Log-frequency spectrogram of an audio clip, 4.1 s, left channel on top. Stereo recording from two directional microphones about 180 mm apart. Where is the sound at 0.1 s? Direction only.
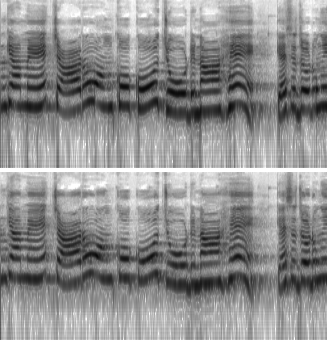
30° left (ahead or behind).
